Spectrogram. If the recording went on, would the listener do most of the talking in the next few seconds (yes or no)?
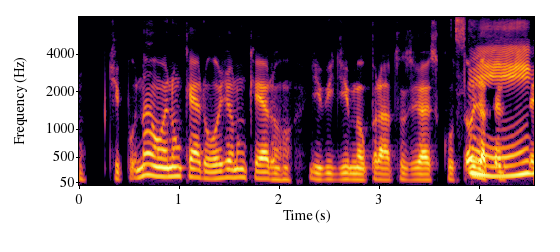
yes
